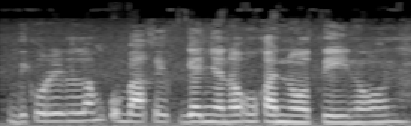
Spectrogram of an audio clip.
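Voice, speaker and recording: This Filipino-accented woman talks fairly quickly in a slightly high, darkish voice that barely shifts in pitch, with a faint hiss or hum underneath. Vlogging by a river, she chats casually in English and Tagalog, correcting herself and using plenty of fillers.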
